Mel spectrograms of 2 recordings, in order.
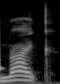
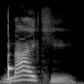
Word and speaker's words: Nike: see this right here that's called a bike not a bikey a bike anyway after she said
